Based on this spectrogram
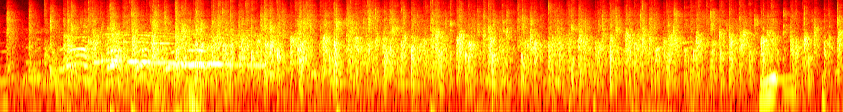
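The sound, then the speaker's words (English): Sustained audience applause, a dense wash of many hands clapping at a steady loud level throughout, with a few faint whoops and cheers rising briefly over the clapping. “That applause may have actually saved me from some serious emotional trauma tonight.”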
